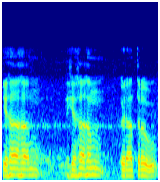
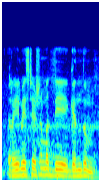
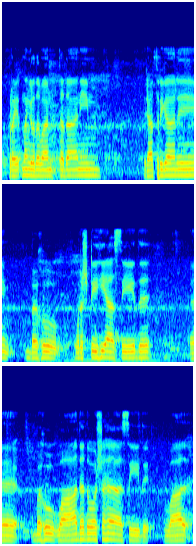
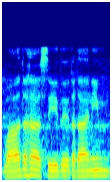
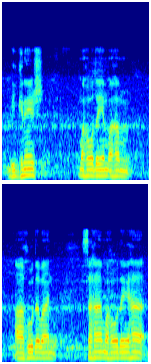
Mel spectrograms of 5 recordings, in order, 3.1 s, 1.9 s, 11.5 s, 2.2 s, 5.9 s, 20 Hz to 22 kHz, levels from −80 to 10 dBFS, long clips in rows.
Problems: constant background noise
